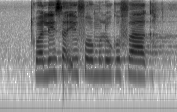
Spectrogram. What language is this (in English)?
Zulu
